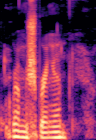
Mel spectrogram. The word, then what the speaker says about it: Rumspringa: went on Rumspringa. However you pronounce it. – Rumspringa.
